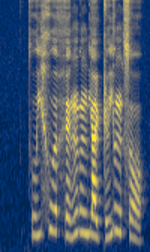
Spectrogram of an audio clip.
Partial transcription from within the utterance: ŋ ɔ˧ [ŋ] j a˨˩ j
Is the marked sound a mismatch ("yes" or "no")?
no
